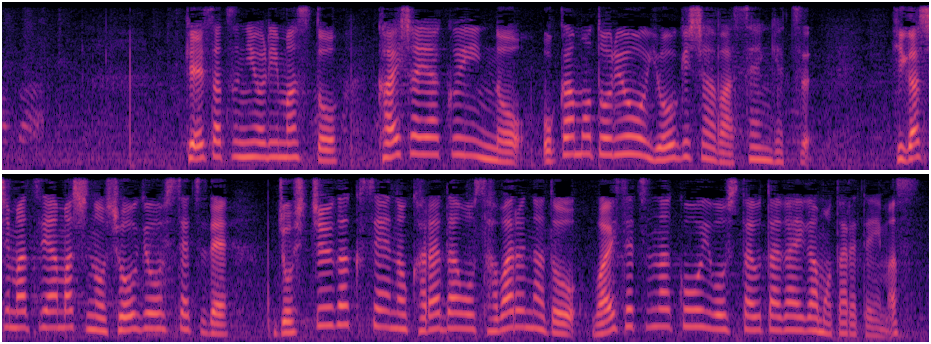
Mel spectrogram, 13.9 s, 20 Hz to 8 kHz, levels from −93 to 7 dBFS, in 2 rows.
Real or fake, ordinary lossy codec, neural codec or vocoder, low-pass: real; none; none; 7.2 kHz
